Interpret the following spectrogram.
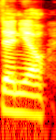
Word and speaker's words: Danielle: daniel hunter daniel hunter it's pronounced danielle um danielle hunter's out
